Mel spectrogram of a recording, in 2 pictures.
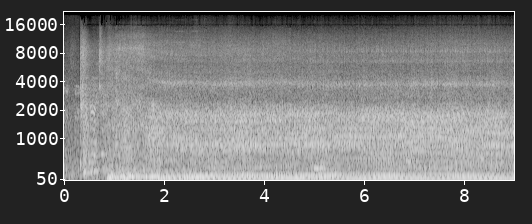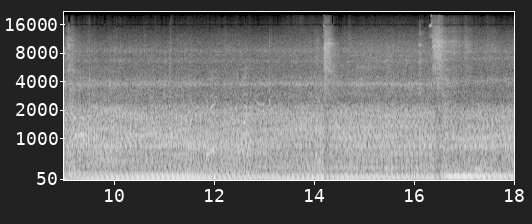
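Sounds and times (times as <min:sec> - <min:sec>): diesel engine idling: 0:00.0 - 0:18.0.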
